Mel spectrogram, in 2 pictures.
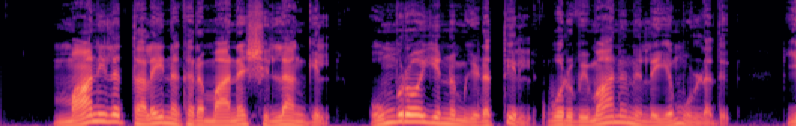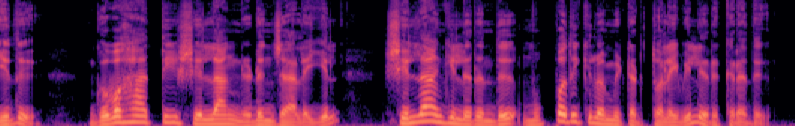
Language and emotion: Tamil, neutral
